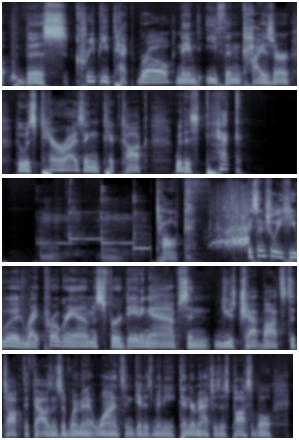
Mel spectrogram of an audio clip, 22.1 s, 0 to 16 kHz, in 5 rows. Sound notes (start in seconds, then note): 9.3 thinking music; 11.9 crowd cheering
